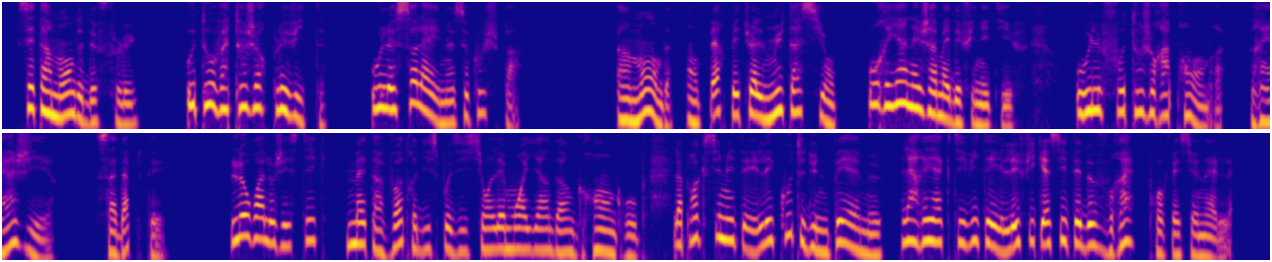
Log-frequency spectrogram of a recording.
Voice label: Corporate Logistique; Leroy Logistique

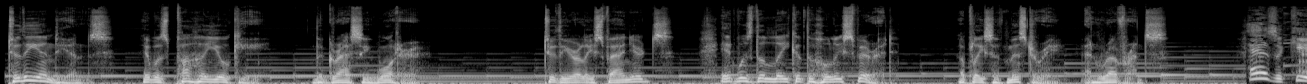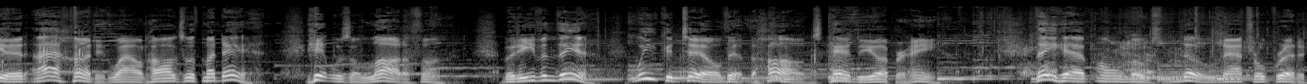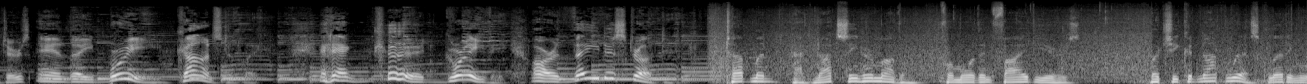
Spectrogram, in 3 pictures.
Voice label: Tour Guide

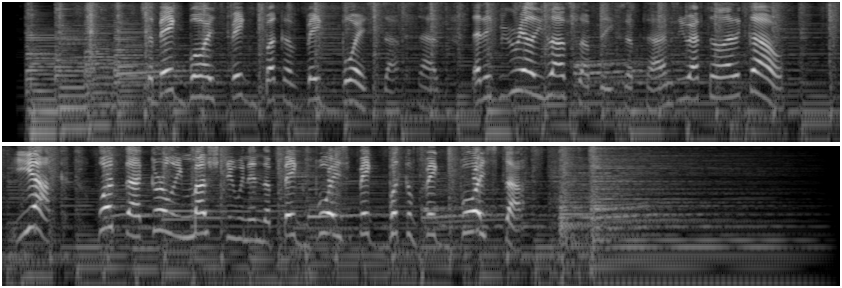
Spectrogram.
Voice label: Animation

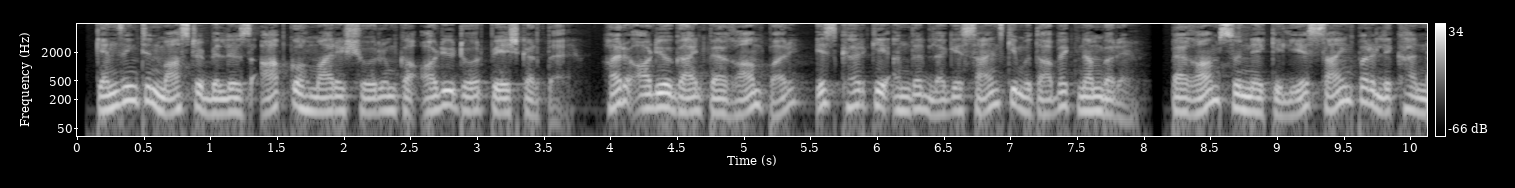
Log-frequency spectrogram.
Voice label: Hindi Narration

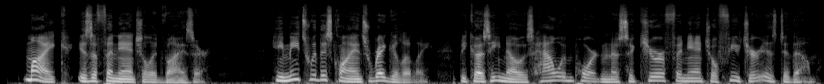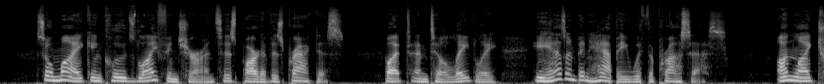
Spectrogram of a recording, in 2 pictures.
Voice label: Explainer video

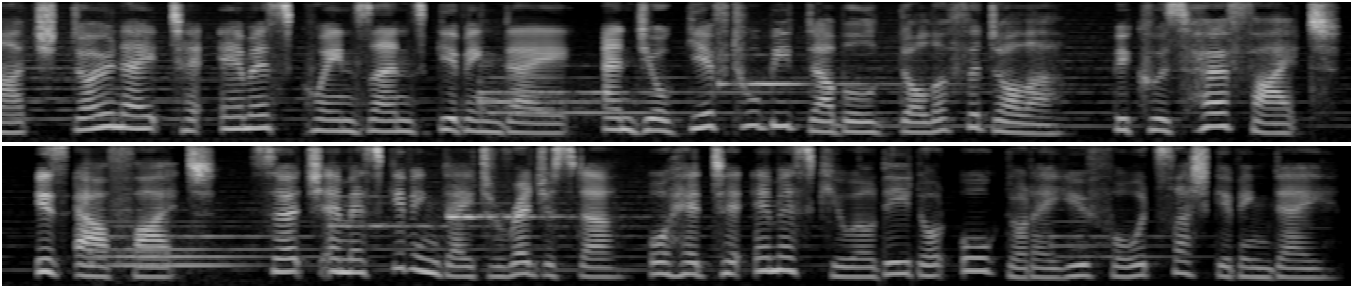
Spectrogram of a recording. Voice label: Radio with Music; MS Giving Day Radio Edit

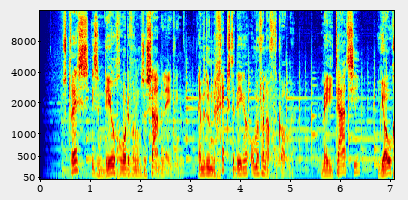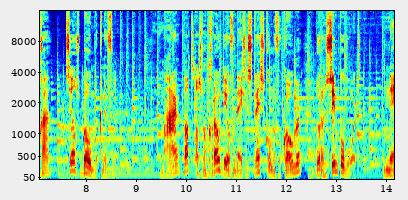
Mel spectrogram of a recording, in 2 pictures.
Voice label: Explainer

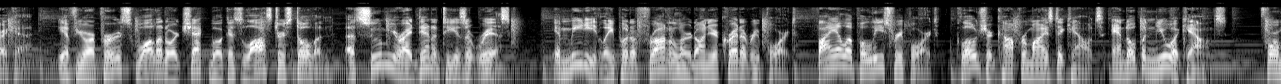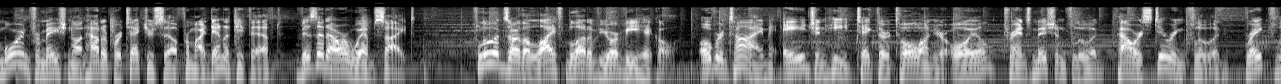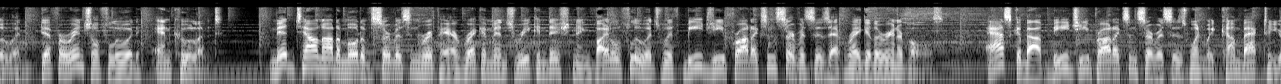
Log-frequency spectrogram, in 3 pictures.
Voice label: on-hold

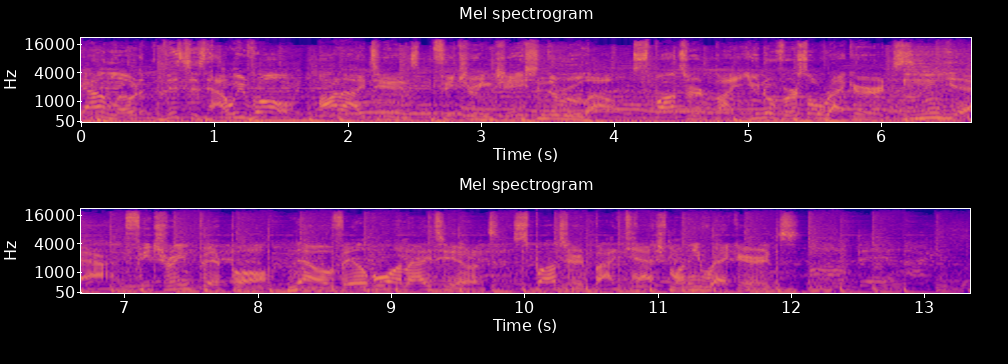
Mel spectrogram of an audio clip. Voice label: Music Promo

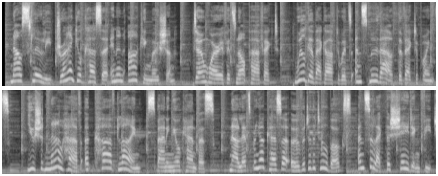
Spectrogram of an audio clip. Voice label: E Learning

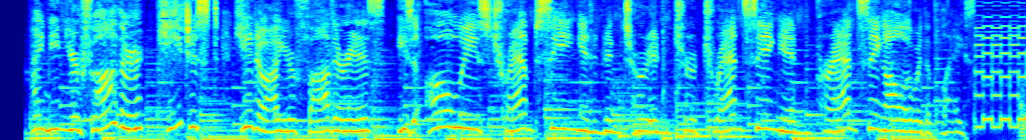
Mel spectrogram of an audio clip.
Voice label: Animation

